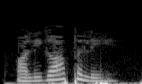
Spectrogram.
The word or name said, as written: oligopoly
